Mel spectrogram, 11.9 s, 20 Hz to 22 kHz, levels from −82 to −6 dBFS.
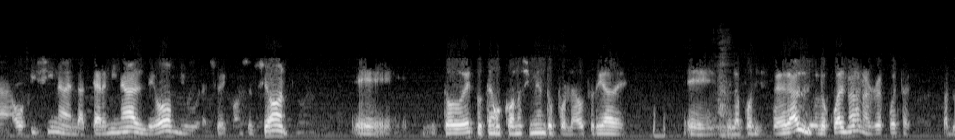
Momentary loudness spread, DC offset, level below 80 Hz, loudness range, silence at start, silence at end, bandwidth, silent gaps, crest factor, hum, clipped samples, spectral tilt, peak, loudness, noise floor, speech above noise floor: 18 LU; under 0.1%; -58 dBFS; 3 LU; 0 s; 0 s; 5.2 kHz; none; 20 dB; none; under 0.1%; -7.5 dB/octave; -2 dBFS; -20 LUFS; -51 dBFS; 31 dB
